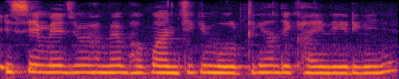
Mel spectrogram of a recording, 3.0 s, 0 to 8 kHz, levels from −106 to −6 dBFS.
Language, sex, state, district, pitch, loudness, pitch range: Hindi, female, Uttar Pradesh, Hamirpur, 250 Hz, -31 LUFS, 240-260 Hz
